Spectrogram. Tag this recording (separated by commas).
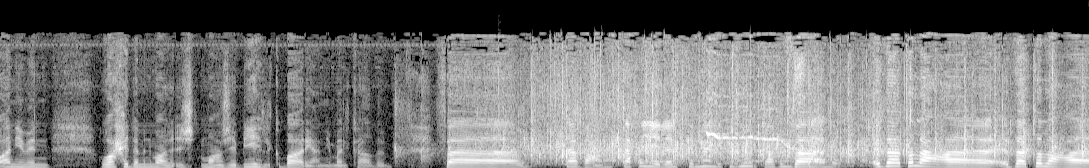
Speech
